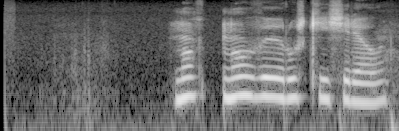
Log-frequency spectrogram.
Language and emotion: Russian, neutral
